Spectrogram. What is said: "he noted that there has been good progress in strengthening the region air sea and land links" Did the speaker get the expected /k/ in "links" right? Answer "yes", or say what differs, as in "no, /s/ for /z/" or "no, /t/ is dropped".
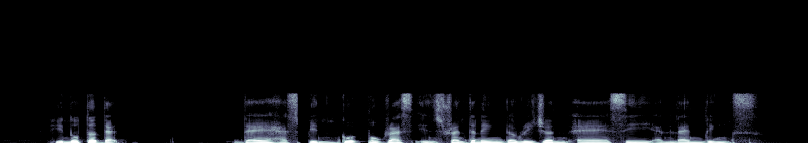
no, /k/ is dropped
